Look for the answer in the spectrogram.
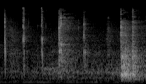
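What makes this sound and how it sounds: An oyster farmer taps a closed oyster shell, giving seven short, bright clicks with little ring, the last few running closer together. The tapping sounds full, meaning the oyster is still alive inside.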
